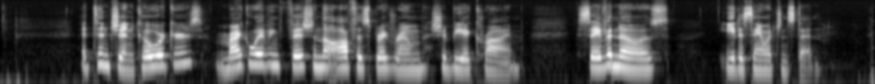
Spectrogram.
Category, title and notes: Speech > Solo speech
Funny PSA – Don't Microwave Fish at Work
A hilarious PSA aimed at office etiquette — perfect for skits, comedy videos, or workplace jokes. Script: "Attention, coworkers: microwaving fish in the office breakroom should be a crime. Save a nose — eat a sandwich instead."
ComedyVoice, NoFishInMicrowave, OfficeLife, MicrowaveDisaster, PublicService, FunnyPSA, BreakroomRules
